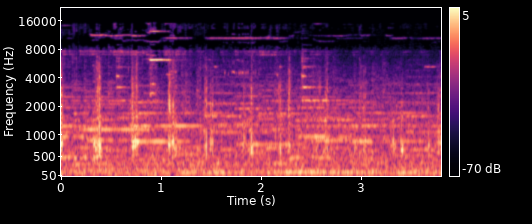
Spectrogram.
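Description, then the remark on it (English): Hooves of Percheron-cross-Standardbred carriage horses clip-clopping on pavement on Swanston Street, Melbourne, in a steady, even rhythm, moderately loud, with a low hum of street background underneath. “From Federation Square, we walk past St Paul's Cathedral, down to Swanston Street, where carriages of beautiful horses wait to take visitors around the streets of Melbourne.”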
